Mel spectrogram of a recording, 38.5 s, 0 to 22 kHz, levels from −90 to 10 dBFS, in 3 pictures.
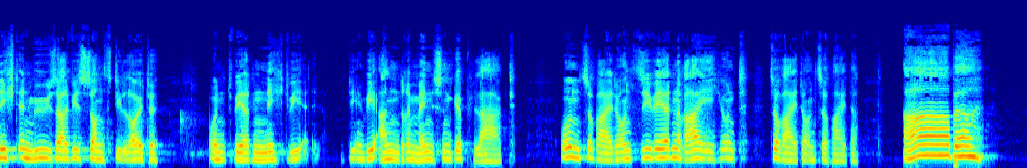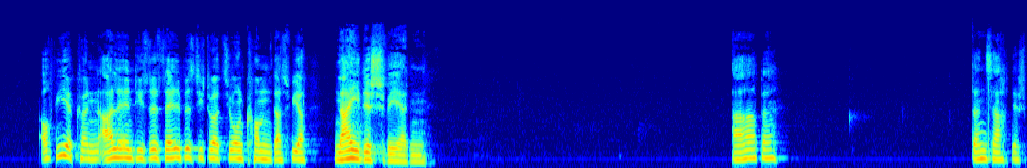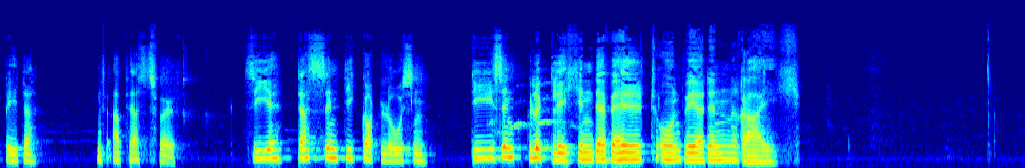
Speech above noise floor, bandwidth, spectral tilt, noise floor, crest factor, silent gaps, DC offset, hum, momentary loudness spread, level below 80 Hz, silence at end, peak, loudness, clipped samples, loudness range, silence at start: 52 dB; 11.5 kHz; -7 dB/octave; -75 dBFS; 24 dB; none; under 0.1%; none; 14 LU; -60 dBFS; 2.85 s; 0 dBFS; -23 LUFS; under 0.1%; 12 LU; 0 s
